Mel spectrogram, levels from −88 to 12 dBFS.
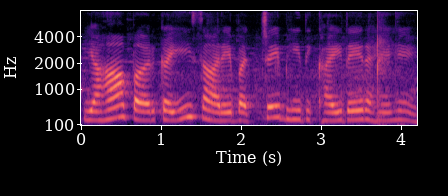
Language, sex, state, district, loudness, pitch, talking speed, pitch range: Hindi, female, Madhya Pradesh, Dhar, -18 LUFS, 230 Hz, 145 wpm, 215-280 Hz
